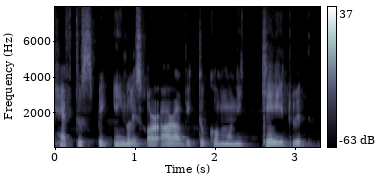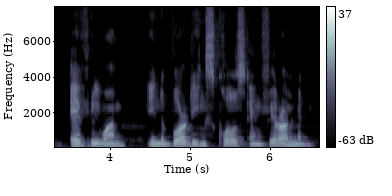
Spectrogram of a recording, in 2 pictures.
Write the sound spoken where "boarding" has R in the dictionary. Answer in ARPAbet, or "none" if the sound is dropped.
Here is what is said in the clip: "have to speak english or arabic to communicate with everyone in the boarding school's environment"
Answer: R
